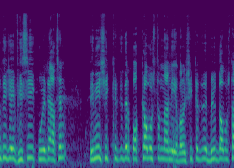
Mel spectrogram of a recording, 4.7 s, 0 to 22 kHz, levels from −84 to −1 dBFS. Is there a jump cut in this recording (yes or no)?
no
